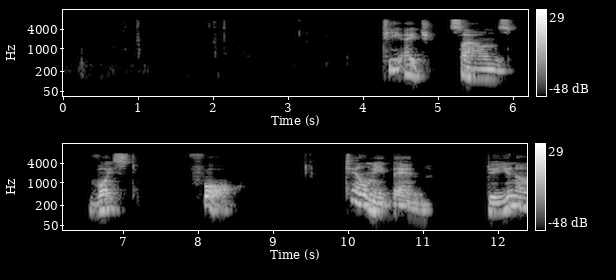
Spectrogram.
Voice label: Th sounds voiced, pronunciation of australian english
